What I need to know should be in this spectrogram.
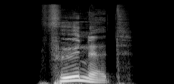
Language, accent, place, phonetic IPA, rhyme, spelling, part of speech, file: German, Germany, Berlin, [ˈføːnət], -øːnət, föhnet, verb, De-föhnet.ogg
- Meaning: second-person plural subjunctive I of föhnen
